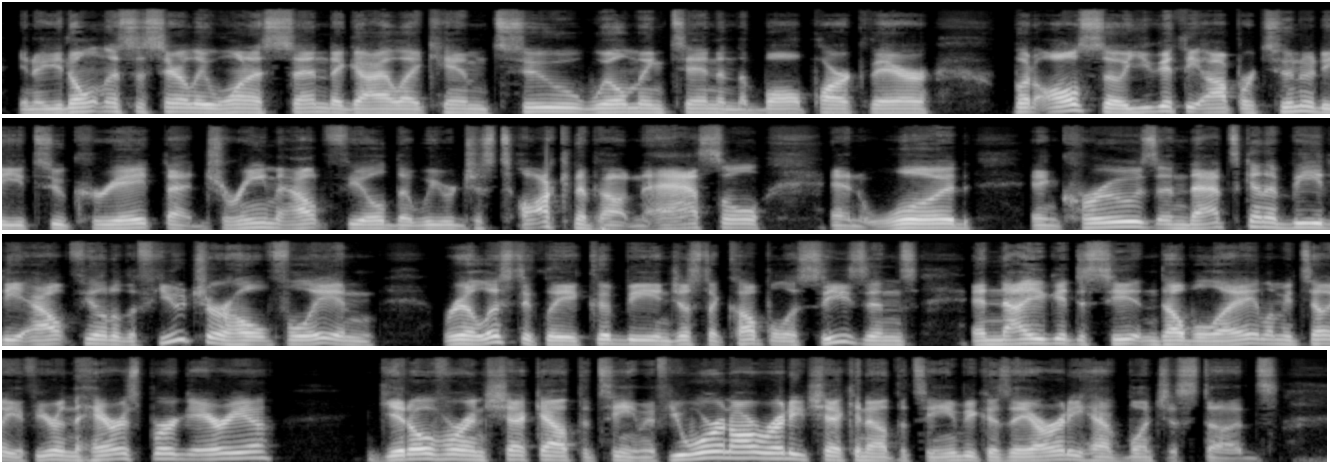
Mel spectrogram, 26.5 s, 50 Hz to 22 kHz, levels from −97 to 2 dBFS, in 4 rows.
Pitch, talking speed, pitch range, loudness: 135 Hz, 240 wpm, 125-150 Hz, -19 LUFS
